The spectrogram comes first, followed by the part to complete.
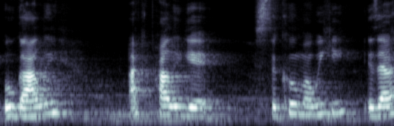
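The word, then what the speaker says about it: sukuma wiki: I could probably get Sakumaiki. Is that how you pronounce it? Sakuma Wiki.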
